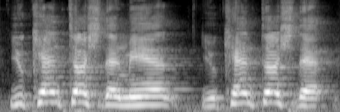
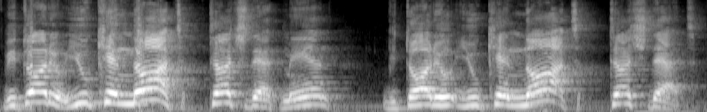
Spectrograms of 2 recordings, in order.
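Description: First: Said in the usual way. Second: Firm parental ban, CANNOT slow and punched loud; slow, weighty warning with "cannot" drawn out; heavy stress on CANNOT. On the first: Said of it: "Ela ficou mais forte?". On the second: Shown as a demonstration. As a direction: lean hard on both syllables of "cannot". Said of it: "teve uma diferença no peso da fala".

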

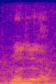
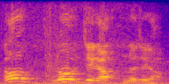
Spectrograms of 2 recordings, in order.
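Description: First: Said in the usual way. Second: Loud frustrated cry; frustrated shout. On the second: Real, not acted. Missed a jump in game.

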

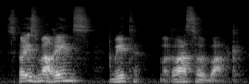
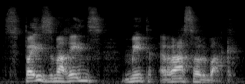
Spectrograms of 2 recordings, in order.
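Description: First: Slow, careful German accent with a throaty German R in "Razorback"; German accent, "Razorback" said "Gasorbark" with a throaty R. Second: Slow German accent with a front rolled R in "Razorback"; German accent again, now saying "Razorback" with a clean trilled R; deliberate German accent, "Razorback" as "Rasorbak"; German accent, corrected. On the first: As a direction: read the box label like a German, stretching "Space Marines mit Razorback". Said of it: "puedo intentar imitar el acento alemán". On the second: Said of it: "bien, con acento alemán".

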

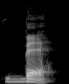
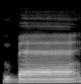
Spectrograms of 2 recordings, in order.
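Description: First: "B" as one short beat; short vowel. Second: "B" drawn out over two beats; lengthened vowel. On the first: Teacher showing learners a one-hareke vowel, short "B". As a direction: say "B" briefly, without stretching the vowel. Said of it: "sadece bir hareke kadar uzatabiliriz". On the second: Teacher showing learners a two-hareke stretch, long held "B". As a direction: hold the vowel of "B" long and level. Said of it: "iki hareke miktarı kadar uzatıyorduk". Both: Shown as a demonstration.

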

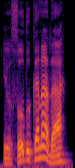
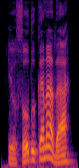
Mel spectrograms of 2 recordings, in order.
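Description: The two takes are said the same way.

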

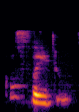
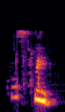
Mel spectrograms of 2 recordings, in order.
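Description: First: Said in the usual way. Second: High, loud outburst; exasperated. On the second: Real, not acted. Vlogger sure that viewers hate them, exasperated outburst. Reacting to being hated.

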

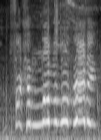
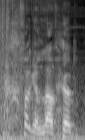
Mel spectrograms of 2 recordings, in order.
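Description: First: High, quick gush of affection; gushing excitement. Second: Low, soft admission of love; quiet fondness. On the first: Fond remark repeated higher. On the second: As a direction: say it low, almost to yourself. Fond remark, then repeated higher. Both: Real, not acted.

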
